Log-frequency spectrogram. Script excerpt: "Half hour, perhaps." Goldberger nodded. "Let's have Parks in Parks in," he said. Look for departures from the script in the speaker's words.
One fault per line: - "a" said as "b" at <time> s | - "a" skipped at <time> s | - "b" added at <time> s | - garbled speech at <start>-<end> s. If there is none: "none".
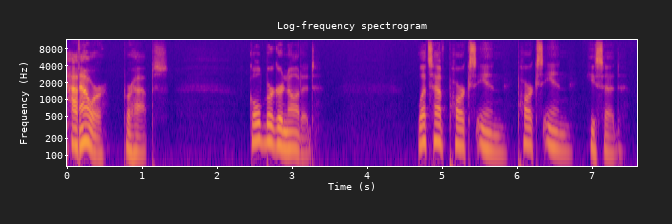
none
